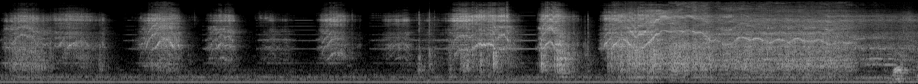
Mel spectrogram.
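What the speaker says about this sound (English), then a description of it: "the motor on the Axial is a lot louder" An Axial SCX24 RC crawler's small electric motor whines loudly in repeated bursts of a few seconds each, stopping and starting, then running longer and steadier near the end, heard close up.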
